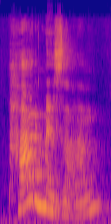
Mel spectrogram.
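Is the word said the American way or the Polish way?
Polish. It is said with a Polish pronunciation. This is how people in Poland say it. "I'm from Poland and we say"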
